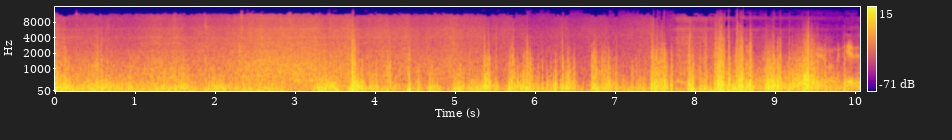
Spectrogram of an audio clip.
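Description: Wind buffeting a camera microphone outdoors at the Glastonbury festival, a loud continuous rumbling roar with gusty surges and voices partly buried beneath it.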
